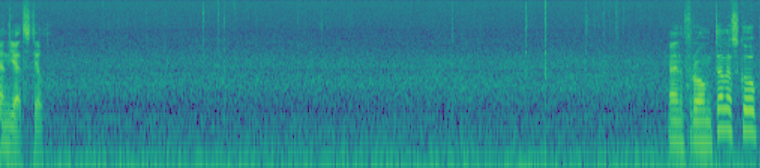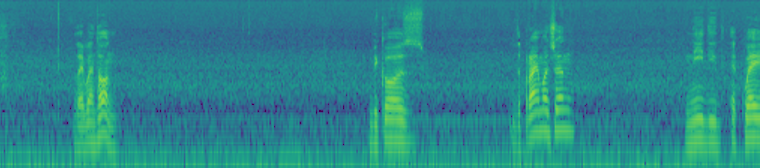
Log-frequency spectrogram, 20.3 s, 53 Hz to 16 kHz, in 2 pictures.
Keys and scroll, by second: 0.5-4.5 typing, 6.0-8.7 typing, 9.9-11.4 typing, 12.5-14.7 typing, 16.3-17.1 typing.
